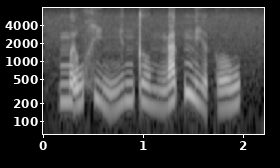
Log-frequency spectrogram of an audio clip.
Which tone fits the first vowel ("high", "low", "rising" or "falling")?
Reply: rising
